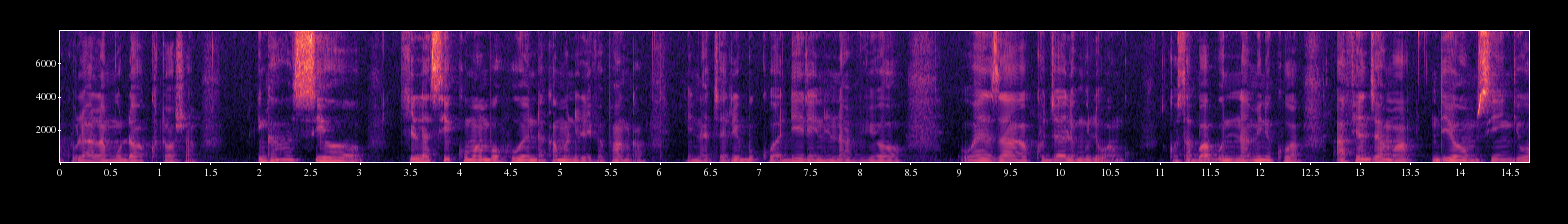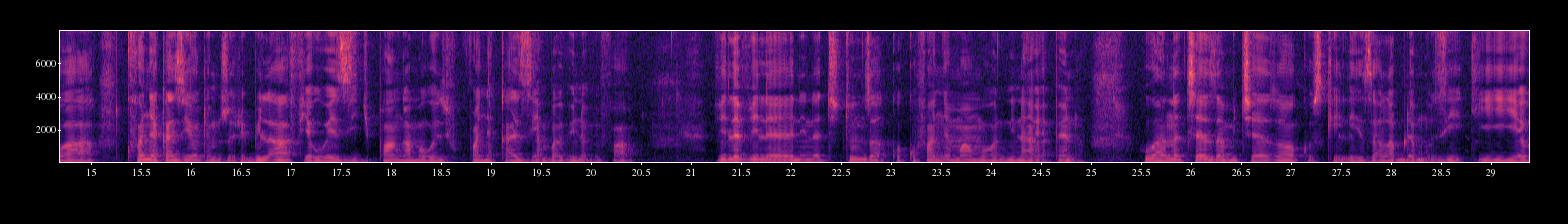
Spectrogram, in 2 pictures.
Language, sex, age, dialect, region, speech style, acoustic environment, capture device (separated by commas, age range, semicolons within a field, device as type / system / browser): Swahili, male, 18-24, Kenya - Nairobi Sheng-influenced, Kenya, relaxed, silence, desktop / Windows / Chrome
